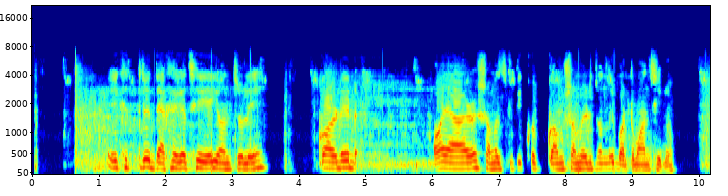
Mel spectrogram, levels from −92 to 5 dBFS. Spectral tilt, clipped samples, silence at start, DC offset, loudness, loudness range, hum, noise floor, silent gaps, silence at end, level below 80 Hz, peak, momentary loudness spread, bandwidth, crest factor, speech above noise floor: -8.5 dB/octave; under 0.1%; 0.05 s; under 0.1%; -13 LUFS; 3 LU; none; -46 dBFS; none; 0 s; -48 dBFS; -2 dBFS; 18 LU; 6.8 kHz; 12 dB; 34 dB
